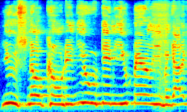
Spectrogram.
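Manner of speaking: high-pitched, indignant mock accusation; accusing retort. Brother belittling the catch, high indignant retort. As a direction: imitate a brother arguing back, pitch way up.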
